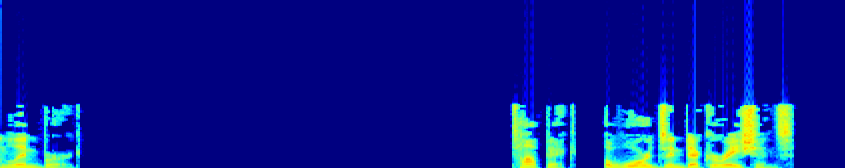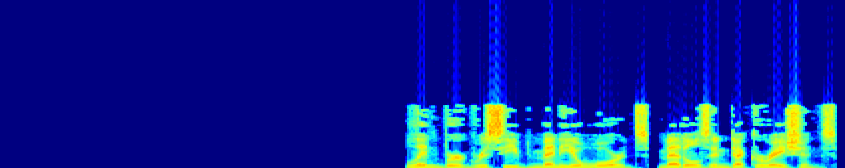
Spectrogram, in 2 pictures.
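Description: A man speaks calmly, with pauses, heard through a microphone.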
